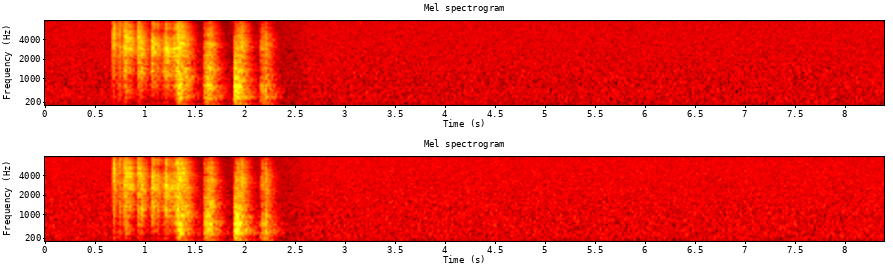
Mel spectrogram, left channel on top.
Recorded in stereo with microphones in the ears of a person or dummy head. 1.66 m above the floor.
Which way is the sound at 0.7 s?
20° left (ahead or behind).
